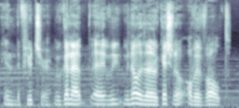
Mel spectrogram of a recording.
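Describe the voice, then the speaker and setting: A man playing a tabletop game, chatting casually and thinking aloud in a halting way. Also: a little high, fairly even intonation, darkish tone, soft background music. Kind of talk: casual chat.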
